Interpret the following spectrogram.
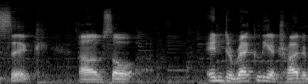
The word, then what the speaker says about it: Sikh: sikh looks like um how do you say the word sick because a lot of people say seek i yeah i used to say seek i didn't know it was sick yeah it's and it's sick yeah so it's the right way to say it is sick so indirectly i try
